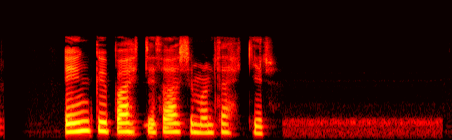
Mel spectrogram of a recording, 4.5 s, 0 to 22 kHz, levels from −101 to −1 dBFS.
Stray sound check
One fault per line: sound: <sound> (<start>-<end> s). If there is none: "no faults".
no faults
